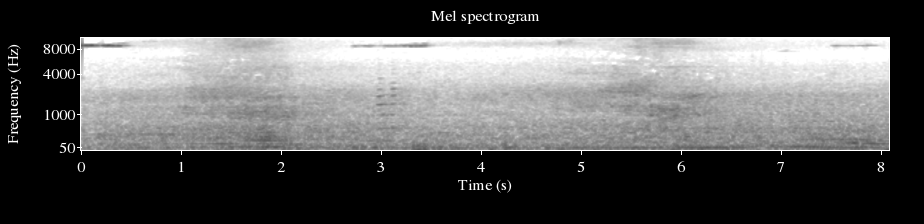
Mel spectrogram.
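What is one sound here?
Cars drive past on a street nearby.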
